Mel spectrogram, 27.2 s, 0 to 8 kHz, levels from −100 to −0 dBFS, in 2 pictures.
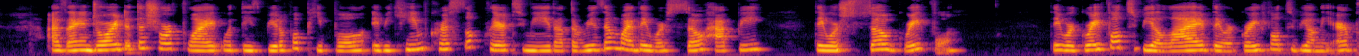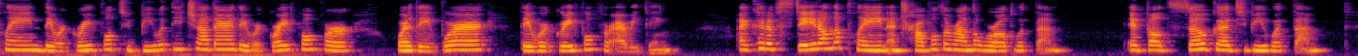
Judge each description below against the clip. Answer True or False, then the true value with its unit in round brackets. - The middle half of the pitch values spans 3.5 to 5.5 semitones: False (2.8 semitones)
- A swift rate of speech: False (185 wpm)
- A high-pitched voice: True (220 Hz)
